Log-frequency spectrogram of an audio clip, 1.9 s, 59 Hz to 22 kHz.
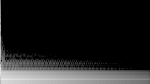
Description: BD 808 Smooth

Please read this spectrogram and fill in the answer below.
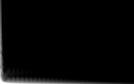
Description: BD

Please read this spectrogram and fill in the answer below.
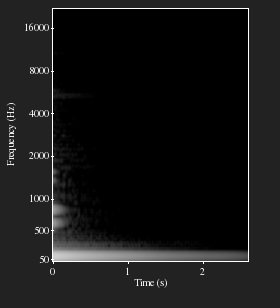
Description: Warble Celeste DX100 G#-1

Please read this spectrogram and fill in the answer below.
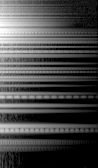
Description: Cymbal; TRX

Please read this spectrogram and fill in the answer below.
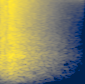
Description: Clap; EFM

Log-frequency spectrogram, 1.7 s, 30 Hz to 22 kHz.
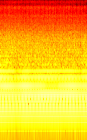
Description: Chordal Reef Trumpet C3

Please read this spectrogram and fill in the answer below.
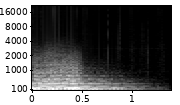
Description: MicroFreak Diving Vinyl Synths Cmaj7 G1; vinyl chords

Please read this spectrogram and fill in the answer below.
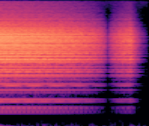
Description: Hihat open

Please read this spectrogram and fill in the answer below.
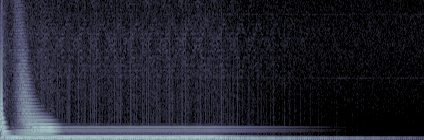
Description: Synth, Splash Wah

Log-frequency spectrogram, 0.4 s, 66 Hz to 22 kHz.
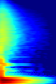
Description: SD 808 Pitched

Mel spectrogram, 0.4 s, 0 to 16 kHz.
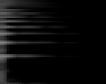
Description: Old Banjo DX100 E6

